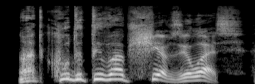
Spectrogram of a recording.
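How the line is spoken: Desperate exclamation. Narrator (Russian): отчаянно воскликнул Вуко

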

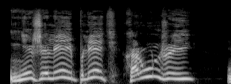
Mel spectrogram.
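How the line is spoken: Admiring shout. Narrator (Russian): успел восхищенно прикрикнуть вслед бравый бес

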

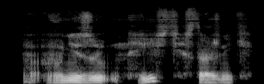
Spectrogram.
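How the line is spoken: Strained words. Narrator (Russian): выдавил из себя Ваймс

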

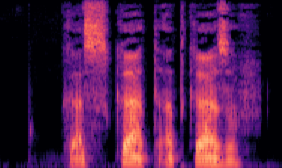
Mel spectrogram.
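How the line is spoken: Muttered. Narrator (Russian): пробормотал он

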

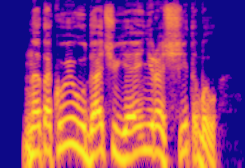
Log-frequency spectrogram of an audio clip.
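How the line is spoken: Spontaneous exclamation. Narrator (Russian): воскликнул непосредственный Пиппин

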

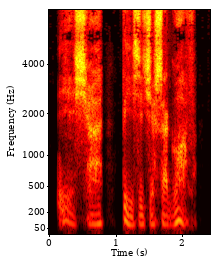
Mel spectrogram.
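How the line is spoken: Hissed. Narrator (Russian): прошипел он

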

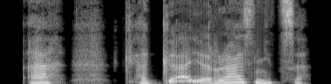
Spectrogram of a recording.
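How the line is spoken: Hoarse rasp. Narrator (Russian): прохрипела Триша

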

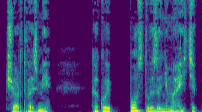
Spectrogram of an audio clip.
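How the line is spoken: Whisper. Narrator (Russian): прошептал я

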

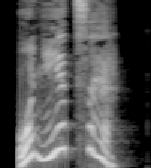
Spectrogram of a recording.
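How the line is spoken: Joyful, elf. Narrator (Russian): радостно сообщил эльф

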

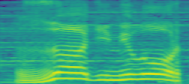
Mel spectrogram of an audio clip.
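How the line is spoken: Sudden howling chorus. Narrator (Russian): Неожиданно хором взвыли Лия и Жан

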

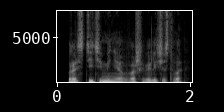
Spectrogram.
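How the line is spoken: Quiet speech. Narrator (Russian): тихо сказал я

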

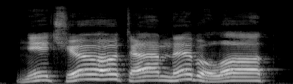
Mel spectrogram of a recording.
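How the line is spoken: Bored voice. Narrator (Ukrainian): знудженим голосом відповів Снейп

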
